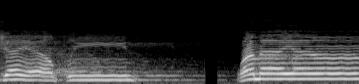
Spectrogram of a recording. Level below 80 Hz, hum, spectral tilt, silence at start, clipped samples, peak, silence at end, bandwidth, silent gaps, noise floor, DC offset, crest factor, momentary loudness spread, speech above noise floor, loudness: -52 dBFS; none; -9.5 dB/octave; 0 s; under 0.1%; -2 dBFS; 0 s; 4.9 kHz; 2.08-2.14 s; -36 dBFS; under 0.1%; 12 dB; 13 LU; 24 dB; -13 LUFS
